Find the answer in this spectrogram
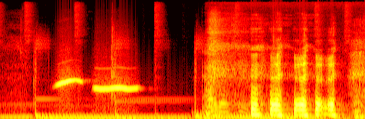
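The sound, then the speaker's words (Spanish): A person whistles two short, clear notes into the microphone, the second slightly lower, followed by a burst of laughter. “hoy, hoy chiflar ah, en el micrófono, vamos a chiflar abajo.”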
